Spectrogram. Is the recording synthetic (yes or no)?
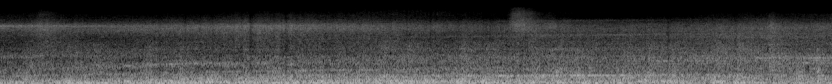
no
